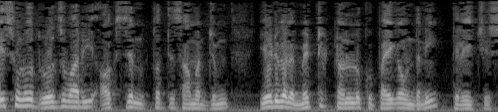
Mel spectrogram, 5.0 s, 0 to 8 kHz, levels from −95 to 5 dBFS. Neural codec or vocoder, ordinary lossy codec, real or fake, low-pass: none; none; real; none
